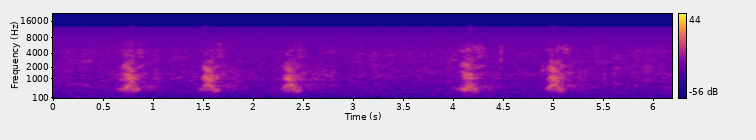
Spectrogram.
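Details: Rottweiler at the 1994 ADRK Körung breed survey, giving five loud, full barks: three in steady succession under a second apart, a short pause, then two more, with a faint steady hum underneath.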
